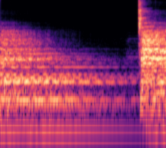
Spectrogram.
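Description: A sustained, heavily effected electric guitar tone played through a pedal with its two controls all the way down and a high reverb level, with a thick, washy reverb tail that swells and decays, then a sudden brighter burst near the end. No talking.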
